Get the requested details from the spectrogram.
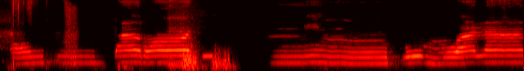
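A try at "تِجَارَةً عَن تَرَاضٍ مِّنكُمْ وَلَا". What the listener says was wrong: Masuk sikit lagi ain tu. Tekan.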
